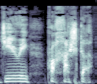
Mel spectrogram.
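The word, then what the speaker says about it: Jiří Procházka: I actually got the exact pronunciation from YouTube. Jiri Prochazka. So Jerry Prochazka is the four to seven favourite here.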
